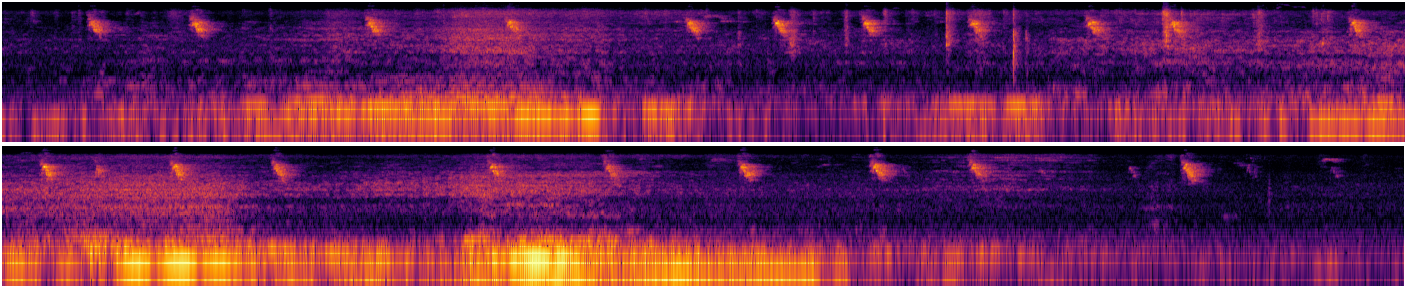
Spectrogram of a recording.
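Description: Caged birds chirping: short, high chirps repeated every half second to a second, with a low rumble swelling in the background twice.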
